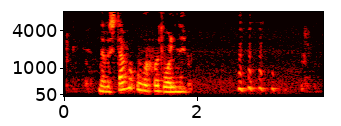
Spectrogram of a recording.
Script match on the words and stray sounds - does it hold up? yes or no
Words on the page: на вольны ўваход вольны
no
